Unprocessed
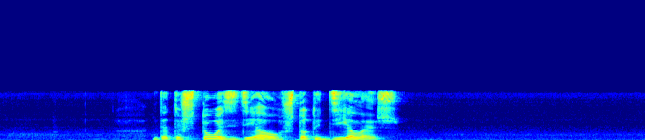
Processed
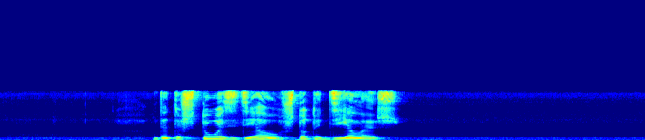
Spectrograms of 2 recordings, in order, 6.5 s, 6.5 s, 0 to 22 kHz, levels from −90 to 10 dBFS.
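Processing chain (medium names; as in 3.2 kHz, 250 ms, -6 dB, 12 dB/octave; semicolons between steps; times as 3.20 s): FFT filter 100 Hz 0 dB, 210 Hz -12 dB, 410 Hz +4 dB, 580 Hz -19 dB, 1.2 kHz -23 dB, 1.7 kHz -21 dB, 2.8 kHz 0 dB, 5.4 kHz -3 dB, 7.6 kHz +1 dB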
